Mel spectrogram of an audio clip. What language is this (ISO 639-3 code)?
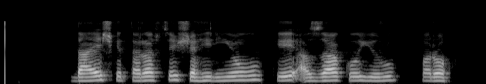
urd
